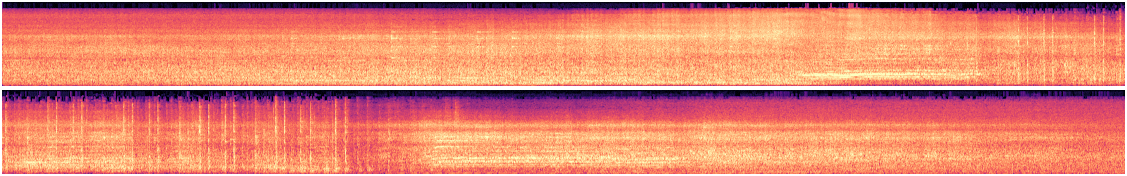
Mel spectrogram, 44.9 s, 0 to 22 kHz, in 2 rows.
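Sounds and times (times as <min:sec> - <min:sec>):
steam locomotive running: 0:00.0 - 0:44.9
steam whistle chord: 0:15.8 - 0:19.8, 0:30.9 - 0:36.2
wheels clicking over rail joints: 0:20.2 - 0:30.7.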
